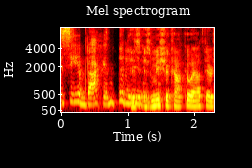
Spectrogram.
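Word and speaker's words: Michio Kaku: is a mistake me no Rob you correctly pronounced I know it should be Michio cuckoo I know Ben Jane Carl Leonard and Vincent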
